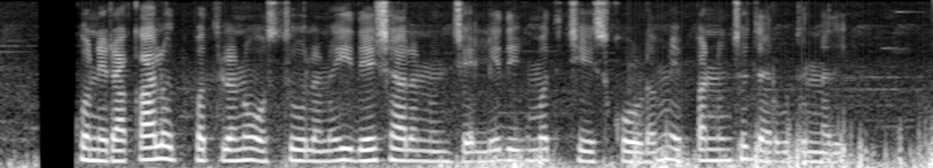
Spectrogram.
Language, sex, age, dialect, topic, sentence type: Telugu, female, 31-35, Telangana, banking, statement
